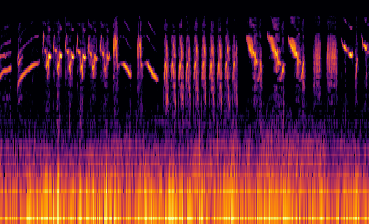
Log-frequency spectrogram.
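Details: Himalayan goldfinch in song at Parachinar, a continuous fast twitter of sharp upslurred whistles, buzzy trilled phrases and repeated bright chirps, loud and unbroken over a low rumbling background.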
